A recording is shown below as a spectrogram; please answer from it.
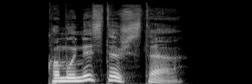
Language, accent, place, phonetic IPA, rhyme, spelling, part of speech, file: German, Germany, Berlin, [kɔmuˈnɪstɪʃstɐ], -ɪstɪʃstɐ, kommunistischster, adjective, De-kommunistischster.ogg
- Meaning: inflection of kommunistisch: 1. strong/mixed nominative masculine singular superlative degree 2. strong genitive/dative feminine singular superlative degree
